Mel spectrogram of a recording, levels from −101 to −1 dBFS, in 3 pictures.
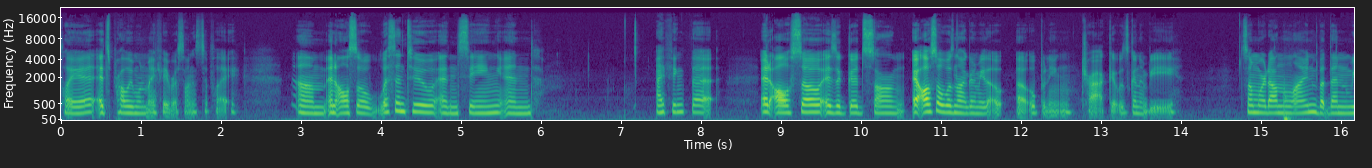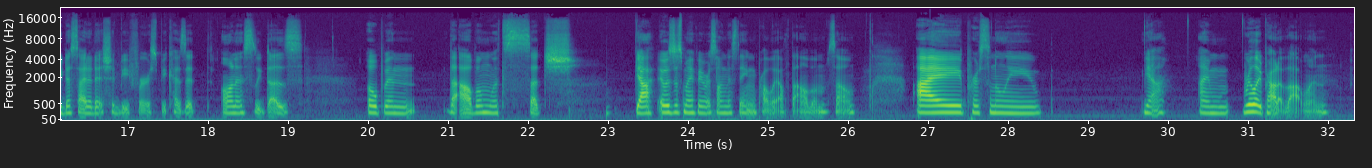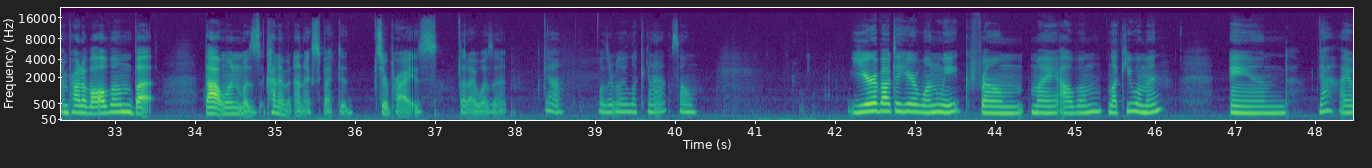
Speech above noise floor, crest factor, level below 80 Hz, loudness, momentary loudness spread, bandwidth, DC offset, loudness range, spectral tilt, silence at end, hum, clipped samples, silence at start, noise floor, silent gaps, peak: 37 dB; 26 dB; -54 dBFS; -25 LUFS; 18 LU; 18 kHz; under 0.1%; 13 LU; -4 dB/octave; 0 s; none; under 0.1%; 0 s; -63 dBFS; none; 0 dBFS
